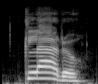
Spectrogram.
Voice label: "claro", spanish

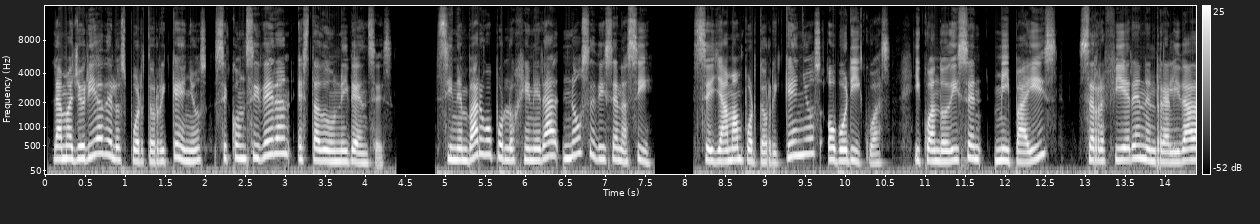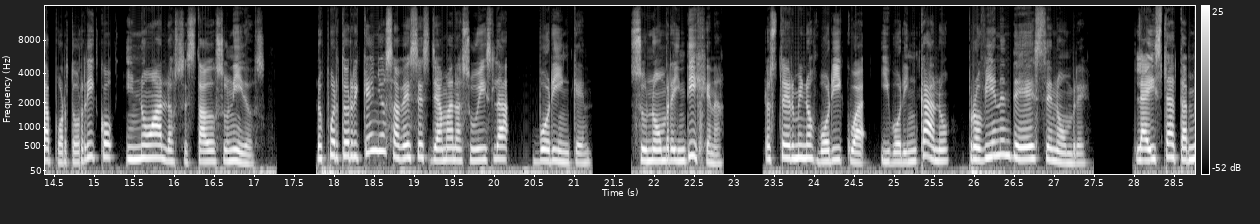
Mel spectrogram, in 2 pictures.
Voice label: Spanish; la Mayoria De Los Puertorriquenos

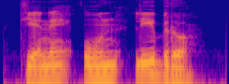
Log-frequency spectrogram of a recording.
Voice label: you have a book, spanish, M

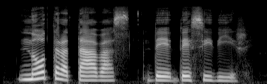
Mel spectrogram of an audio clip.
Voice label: "no tratabas de decidir", spanish

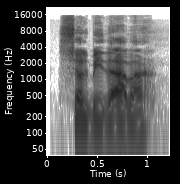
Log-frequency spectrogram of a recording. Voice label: "se olvidaba", spanish

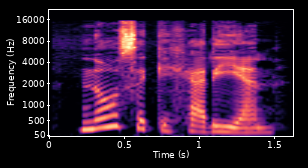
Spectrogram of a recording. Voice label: "no se quejarian", spanish

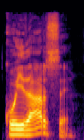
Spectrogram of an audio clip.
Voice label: "cuidarse", Spanish

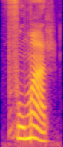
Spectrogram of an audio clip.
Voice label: "fumar", spanish

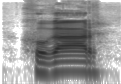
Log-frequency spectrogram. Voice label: "jugar", Spanish

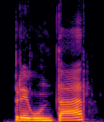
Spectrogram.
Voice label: "preguntar", Spanish

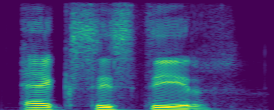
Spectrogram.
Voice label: "existir", Spanish

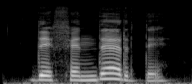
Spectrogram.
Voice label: "defenderte", spanish

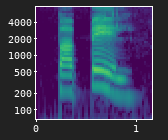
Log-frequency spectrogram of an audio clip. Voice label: "papel", spanish

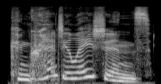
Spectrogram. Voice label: congratulations, F

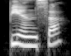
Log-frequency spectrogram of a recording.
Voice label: "piensa", spanish

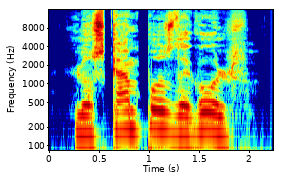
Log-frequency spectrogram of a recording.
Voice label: "los Campos De Golf", spanish

